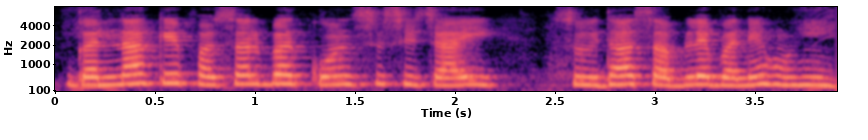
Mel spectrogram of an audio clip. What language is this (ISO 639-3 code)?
hne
